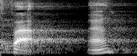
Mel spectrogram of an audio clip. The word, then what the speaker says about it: ف: Ang kasunod dito ay fa. Fa. Fa. Fa. Hindi po pa. Hindi po pwedeng bigkasin ang fa na pa. Mali po.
